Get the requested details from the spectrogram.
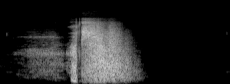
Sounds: Sneeze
